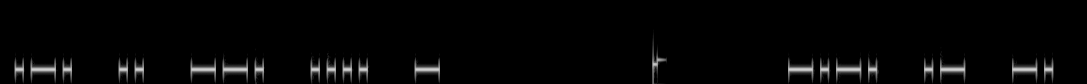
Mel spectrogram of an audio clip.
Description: Morse code, heard as a keyed tone, about 15 wpm, spaced as for 11 wpm, 700 Hz. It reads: RIGHT CAN
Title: 2x Character Spacing - Top 200 Words - 15wpm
